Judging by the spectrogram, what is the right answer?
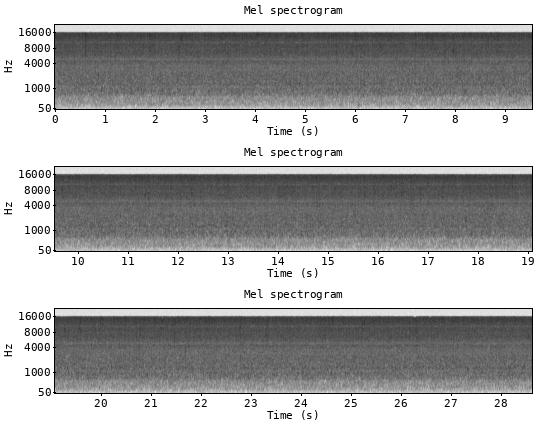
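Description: Small rocky forest creek running: a steady, even babble of flowing water over stones.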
